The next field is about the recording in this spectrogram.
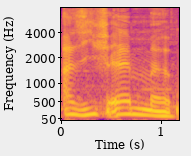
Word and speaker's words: AZIFM: avec un single signé par Azif M ou Azi FM. Vous prononcez comme vous voulez, c'est écrit AZIFM.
